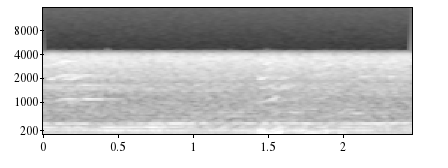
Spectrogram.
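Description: A steady low mechanical hum, like a motor running, with a short low voice-like sound about one and a half seconds in.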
